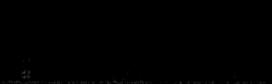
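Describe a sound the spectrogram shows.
A young woman breathes out softly close by.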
